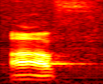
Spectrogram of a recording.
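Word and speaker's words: אף: es la H639, en la concordancia Strong, se pronuncia af y significa propiamente la nariz.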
